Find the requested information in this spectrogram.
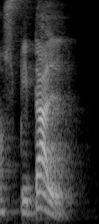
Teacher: Y además es aguda. La sílaba tónica es la última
